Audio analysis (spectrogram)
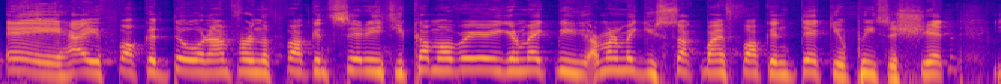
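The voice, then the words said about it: Put-on Italian city accent. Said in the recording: “Where'd your Italian accent go? ... I'm an actor from the city. I can do any Italian accent.”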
